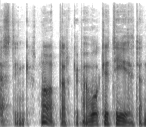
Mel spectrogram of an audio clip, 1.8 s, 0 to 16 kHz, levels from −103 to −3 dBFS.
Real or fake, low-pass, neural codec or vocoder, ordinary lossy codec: fake; 14.4 kHz; vocoder, 44.1 kHz, 128 mel bands, Pupu-Vocoder; MP3, 96 kbps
